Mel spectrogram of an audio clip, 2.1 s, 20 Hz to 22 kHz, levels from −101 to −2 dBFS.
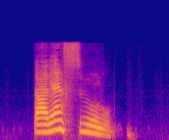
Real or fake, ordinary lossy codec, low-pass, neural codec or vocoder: fake; MP3, 48 kbps; 7.2 kHz; codec, 16 kHz, 0.5 kbps, FreqCodec, larger model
